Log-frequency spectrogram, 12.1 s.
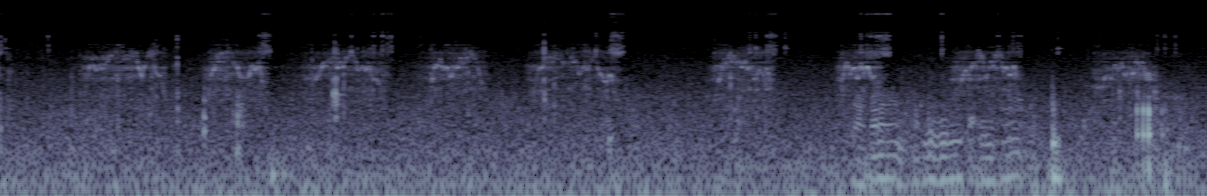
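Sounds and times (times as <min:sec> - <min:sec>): bird chirping: 0:00.8 - 0:06.3, 0:07.2 - 0:07.8, 0:08.4 - 0:10.3, 0:11.0 - 0:11.7.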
